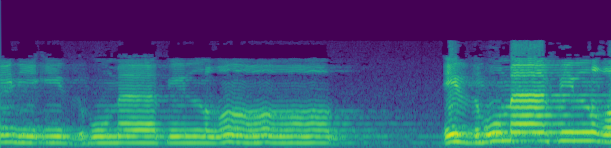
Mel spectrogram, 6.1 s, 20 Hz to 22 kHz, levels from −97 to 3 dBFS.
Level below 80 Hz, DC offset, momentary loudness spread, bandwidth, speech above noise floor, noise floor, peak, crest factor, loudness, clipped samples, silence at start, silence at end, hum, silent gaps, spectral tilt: -58 dBFS; under 0.1%; 9 LU; 7.2 kHz; 30 dB; -44 dBFS; 0 dBFS; 14 dB; -15 LUFS; under 0.1%; 0 s; 0 s; none; none; -4 dB/octave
